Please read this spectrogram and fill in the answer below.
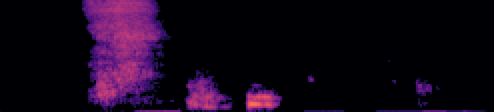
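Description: A person's brief, quiet breathy vocal sound: a short hiss of breath about half a second in, then two short voiced sounds around the one-second mark.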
